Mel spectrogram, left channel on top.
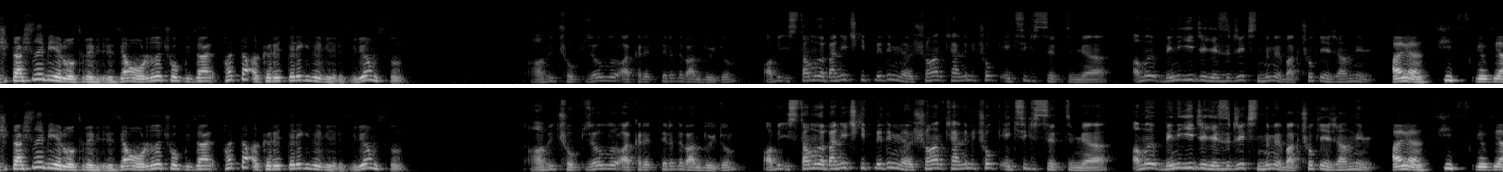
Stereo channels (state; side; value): normal; both; correlation 0.93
